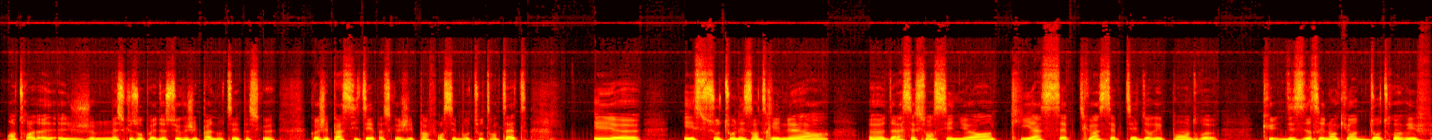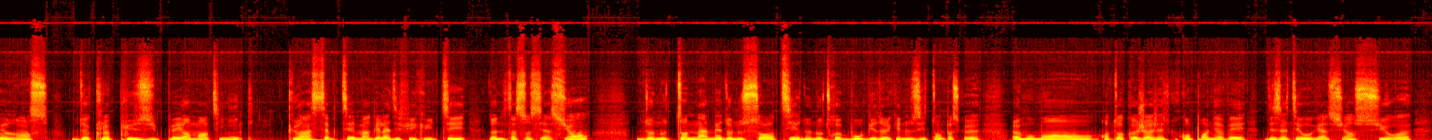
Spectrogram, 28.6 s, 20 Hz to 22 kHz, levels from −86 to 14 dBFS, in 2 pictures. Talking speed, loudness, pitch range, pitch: 210 wpm, -17 LUFS, 140-175 Hz, 155 Hz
